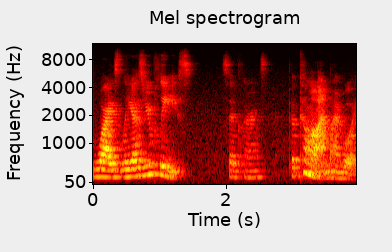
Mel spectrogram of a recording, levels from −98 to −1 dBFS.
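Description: No technical faults are audible.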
